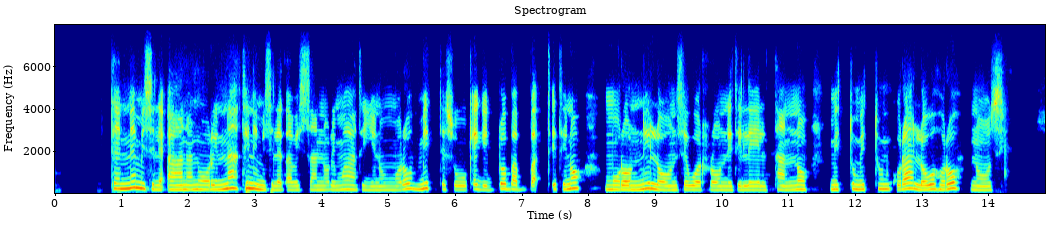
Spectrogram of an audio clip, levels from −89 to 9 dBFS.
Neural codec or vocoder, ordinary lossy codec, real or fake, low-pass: none; Opus, 32 kbps; real; 7.2 kHz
